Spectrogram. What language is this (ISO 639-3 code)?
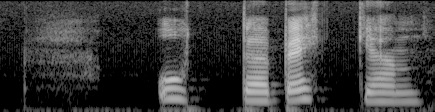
swe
